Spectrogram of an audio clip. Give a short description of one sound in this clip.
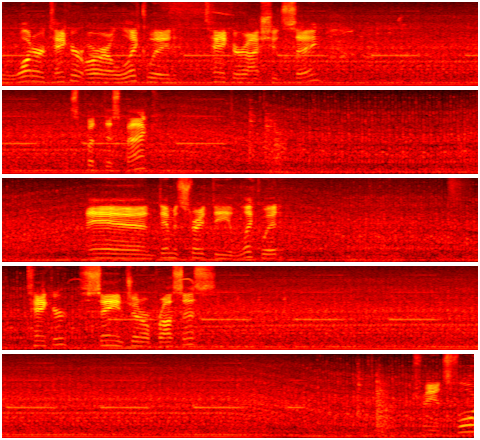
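A heavy truck engine hums steadily.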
